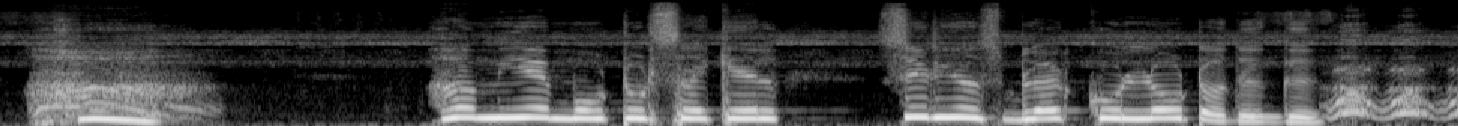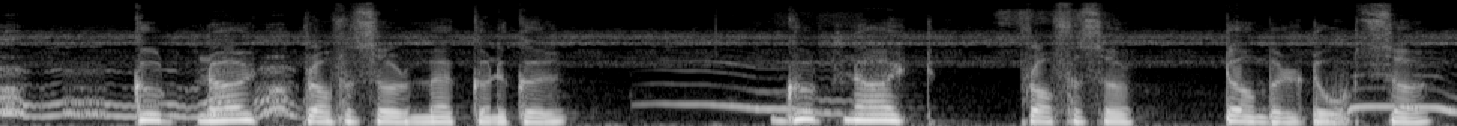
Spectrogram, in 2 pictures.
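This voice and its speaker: A put-on character voice sits at middle pitch with very wide pitch swings. It moves at a very slow pace. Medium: read story. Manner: respectful, simple.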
